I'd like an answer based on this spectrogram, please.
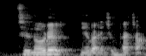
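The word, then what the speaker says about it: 募る: Bởi vì bây giờ chúng tôi đang, chữ Hán là chữ mộ, từ này sẽ đọc là tsunoru.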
